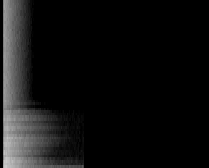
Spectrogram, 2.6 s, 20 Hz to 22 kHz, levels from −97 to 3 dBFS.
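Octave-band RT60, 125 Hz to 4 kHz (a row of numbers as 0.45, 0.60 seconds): 0.90, 0.70, 0.60, 0.55, 0.60, 0.70 seconds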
